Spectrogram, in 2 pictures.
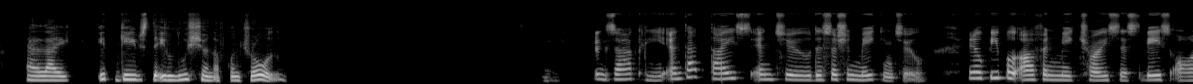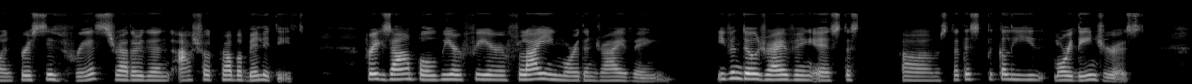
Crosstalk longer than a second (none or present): none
